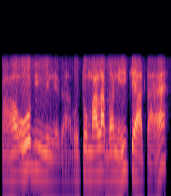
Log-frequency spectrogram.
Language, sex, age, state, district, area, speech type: Hindi, male, 60+, Bihar, Darbhanga, urban, conversation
